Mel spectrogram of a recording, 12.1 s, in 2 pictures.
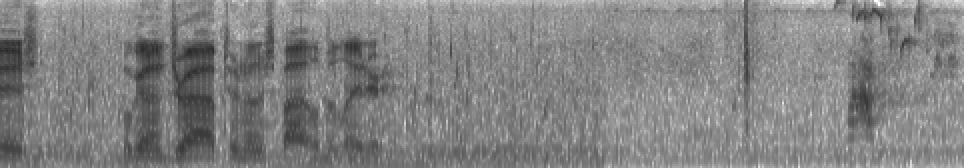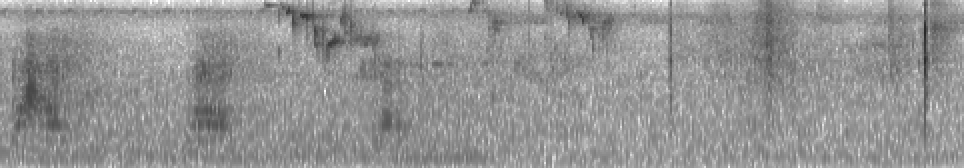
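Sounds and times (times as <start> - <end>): songbirds chirping and calling: 3.7 - 11.8.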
